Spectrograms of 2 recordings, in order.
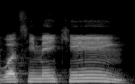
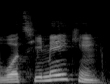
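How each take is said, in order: First: The voice rises at the end. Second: The voice falls at the end. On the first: The speaker calls it wrong. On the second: The speaker calls it right.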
